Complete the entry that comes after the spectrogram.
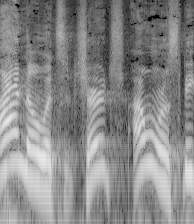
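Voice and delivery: put-on Texas accent. Retelling a caller's reply to the woman who answered the church phone, in a texas accent. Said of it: "I'm going to give you my best Texas accent".

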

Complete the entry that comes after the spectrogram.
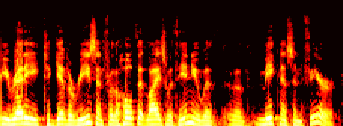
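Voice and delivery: ordinary talk

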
